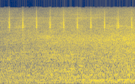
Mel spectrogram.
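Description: A steady low mechanical rumble, like a vehicle or machinery running nearby.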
